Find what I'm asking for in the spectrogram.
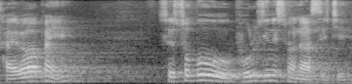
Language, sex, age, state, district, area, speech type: Odia, male, 45-60, Odisha, Boudh, rural, spontaneous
